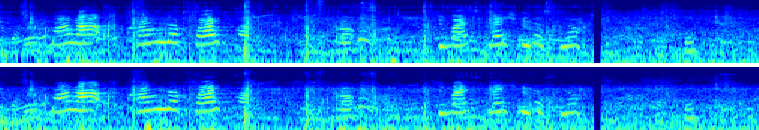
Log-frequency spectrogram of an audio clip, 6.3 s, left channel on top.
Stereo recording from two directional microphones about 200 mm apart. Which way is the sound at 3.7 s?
50° left (ahead or behind).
